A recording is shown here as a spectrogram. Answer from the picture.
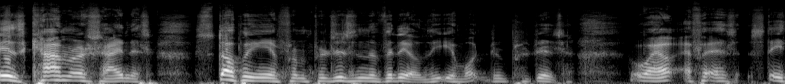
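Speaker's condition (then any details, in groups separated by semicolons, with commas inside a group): Cerebral palsy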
